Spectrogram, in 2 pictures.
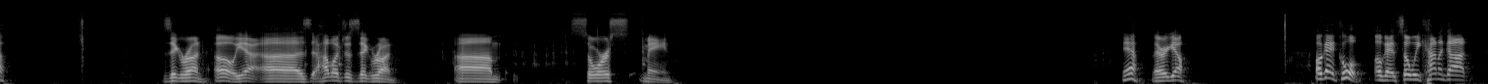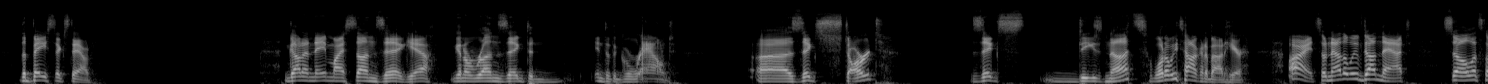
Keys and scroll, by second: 2.1 alt+{, 2.5-6.9 typing, 4.3 Up, 10.9 alt++.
